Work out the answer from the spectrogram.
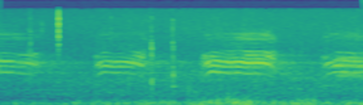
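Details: In South Holland, Netherlands, a great bittern gives four harsh, crow-like barking calls, spaced about every two-thirds of a second, over a steady low rumble of wind.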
